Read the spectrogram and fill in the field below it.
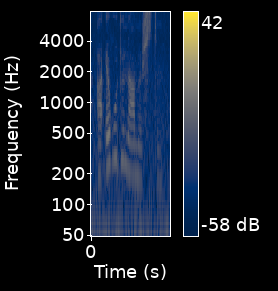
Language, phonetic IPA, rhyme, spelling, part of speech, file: German, [aeʁodyˈnaːmɪʃstn̩], -aːmɪʃstn̩, aerodynamischsten, adjective, De-aerodynamischsten.ogg
- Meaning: 1. superlative degree of aerodynamisch 2. inflection of aerodynamisch: strong genitive masculine/neuter singular superlative degree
